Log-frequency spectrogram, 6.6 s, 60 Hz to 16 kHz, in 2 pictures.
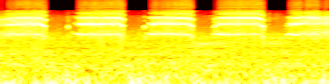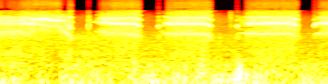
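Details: Peregrine falcon nest in Madrid, 15 May 2016, with prey just delivered by the male, a living swift killed by the female; steady string of loud, harsh rasping cries with short regular breaks.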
